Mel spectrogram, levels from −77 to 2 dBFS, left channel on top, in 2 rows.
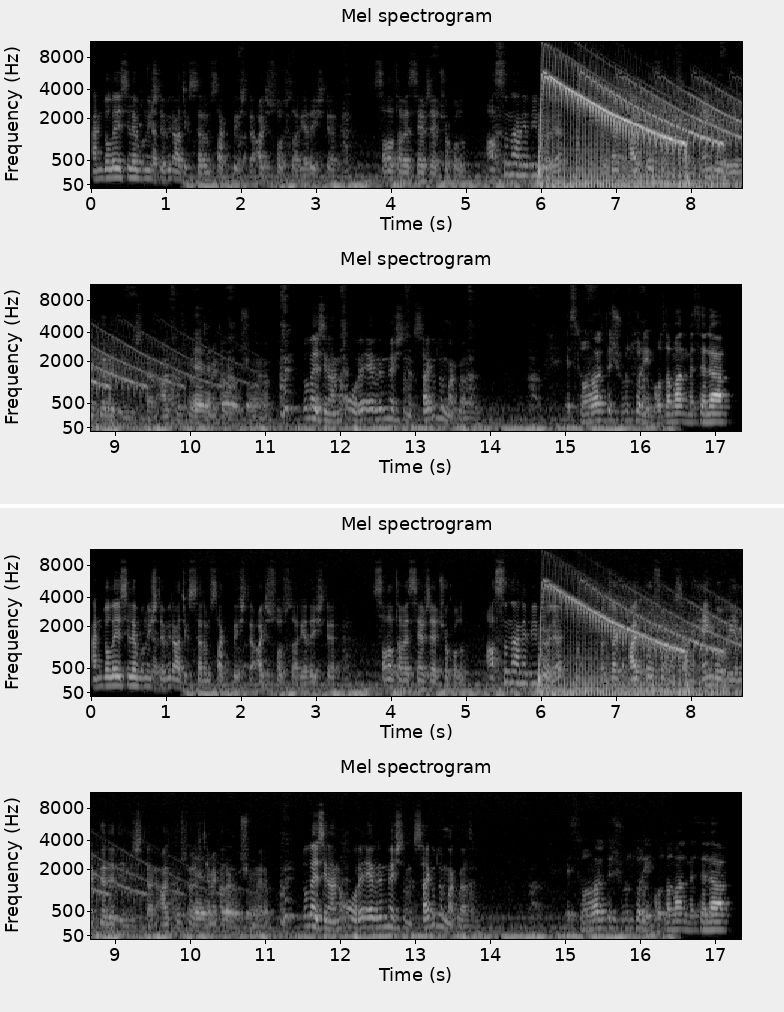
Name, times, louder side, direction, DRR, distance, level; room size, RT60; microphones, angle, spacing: voice 1, 0.0-3.3 3.8-5.0 5.3-6.3 6.8-11.1 11.5-13.9, right 2 dB, 40° right, 2.1 m, -37 dB
sound 1, 1.2-16.5, right 1 dB, 15° right, 1.0 m, -42 dB
sound 2, 1.9-2.1 2.6-2.7 3.3-3.9 4.5-4.7 5.3-5.5 6.2-6.3 7.0-7.2 7.8-7.9 8.3-8.5 9.1-9.3 9.7-9.9 10.5-10.7 11.2-11.5 12.0-12.2 12.8-13.0 13.7-13.9 14.5-14.7 15.2-15.5 15.9-16.2, left 2 dB, 60° left, 2.7 m, -48 dB
sound 3, 5.9-9.9, left 6 dB, 40° left, 1.1 m, -26 dB
voice 2, 10.0-11.1 14.8-17.1, left 3 dB, 85° left, 3.7 m, -33 dB
11.0 x 7.6 x 2.4 m
head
